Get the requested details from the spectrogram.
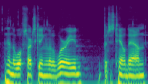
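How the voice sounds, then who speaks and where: Speaking fast in a low voice, a man gives relaxed behind-the-scenes remarks on his own animation. He uses lots of fillers, such as "you know" and "kinda."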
